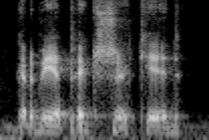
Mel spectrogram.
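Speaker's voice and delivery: put-on old-school seventies smoker's voice. Answering a live-chat question about a Muppet film, in a seventies smoker voice. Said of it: "seventies smoker voice".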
